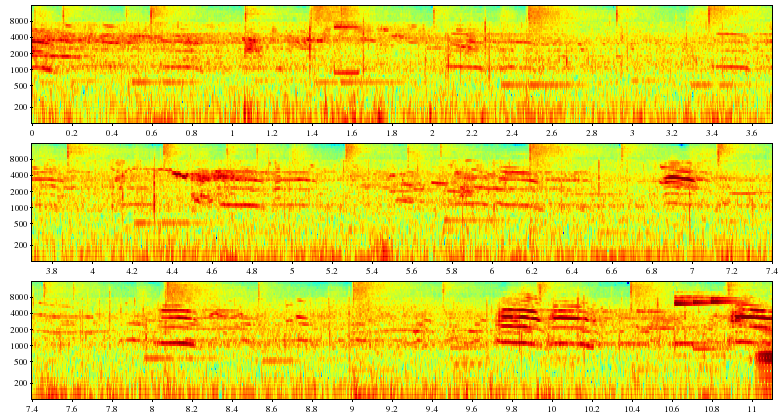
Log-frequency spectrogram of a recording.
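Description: A crowd of geese on a rainy street honks continuously, with many overlapping calls sounding close and loud over a rumbling background.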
